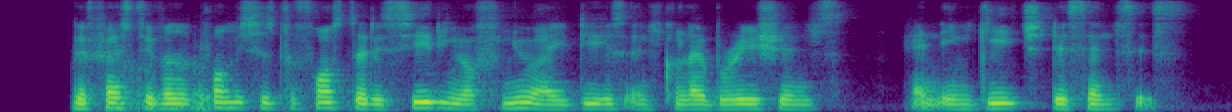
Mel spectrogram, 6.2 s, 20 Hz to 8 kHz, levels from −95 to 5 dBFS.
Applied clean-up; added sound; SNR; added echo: neural mask model DeepFilterNet 3.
